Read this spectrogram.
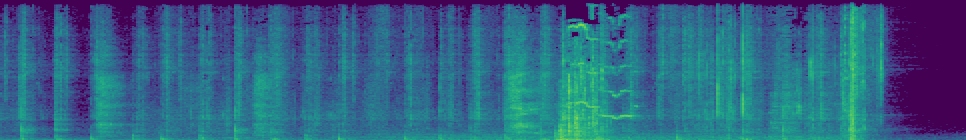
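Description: Footsteps thud on hard floor at a steady pace.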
